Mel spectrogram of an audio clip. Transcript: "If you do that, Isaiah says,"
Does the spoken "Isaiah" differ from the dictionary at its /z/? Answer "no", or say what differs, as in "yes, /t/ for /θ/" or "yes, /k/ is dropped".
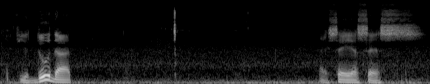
yes, /s/ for /z/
